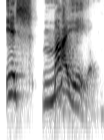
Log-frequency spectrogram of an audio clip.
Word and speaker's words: Ishmael: to really focus on ishmael today the name ishmael from the arabic side means god hears and listens on the hebrew it says god listens and it is pronounced ish mile so with that being said god can bring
